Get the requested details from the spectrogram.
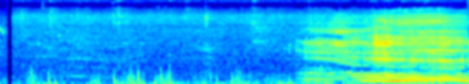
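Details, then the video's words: Rutting red deer stag at Bushy Park warning off rivals: low rustling and thumps, then a deep, steady, drawn-out roar rising in loudness over the last two seconds. "Roaring Wild Red Stags Compilation"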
